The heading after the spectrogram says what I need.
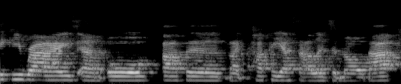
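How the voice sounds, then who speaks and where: A woman with a Thai accent at a fairly slow pace. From Thailand, Bangkok. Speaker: chef. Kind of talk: cooking tutorial.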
